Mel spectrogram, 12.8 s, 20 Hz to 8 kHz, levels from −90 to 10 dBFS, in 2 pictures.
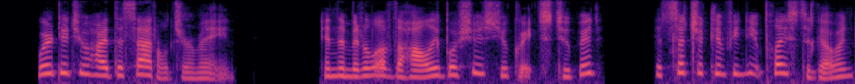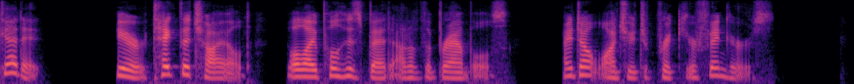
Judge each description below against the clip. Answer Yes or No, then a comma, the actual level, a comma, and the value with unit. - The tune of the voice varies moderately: No, wide, 6.4 semitones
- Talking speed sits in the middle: No, fast, 225 wpm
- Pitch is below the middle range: No, high, 230 Hz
